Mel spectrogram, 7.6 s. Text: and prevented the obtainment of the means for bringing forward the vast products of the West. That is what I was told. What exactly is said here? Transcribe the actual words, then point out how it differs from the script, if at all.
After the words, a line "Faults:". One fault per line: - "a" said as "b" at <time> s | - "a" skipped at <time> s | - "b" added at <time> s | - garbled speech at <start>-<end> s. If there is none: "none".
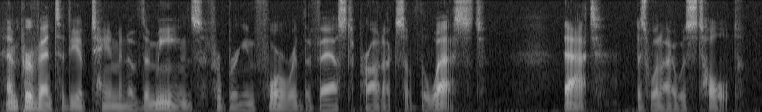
and prevented the obtainment of the means for bringing forward the vast products of the West. That is what I was told.
Faults:
none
